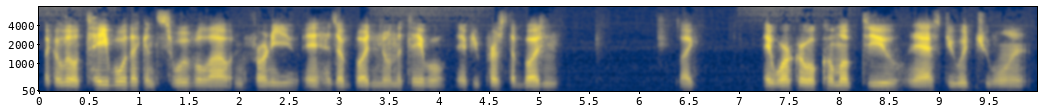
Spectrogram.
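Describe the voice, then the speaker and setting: A man's voice: on the low side, little pitch movement, a little fast, clean tone, no echo, highs cut off. Rambling young gamer guy. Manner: rambling, filler-heavy storytelling. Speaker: gaming streamer. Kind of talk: casual chat while playing.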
